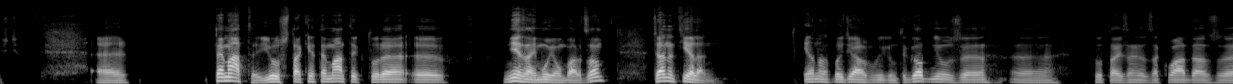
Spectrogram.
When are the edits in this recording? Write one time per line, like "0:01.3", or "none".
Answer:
none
